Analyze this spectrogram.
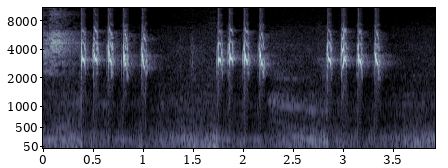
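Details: Sooty-headed bulbul nestling begging its parent: three rapid bursts of high, clipped chirps, five then four then four, in a quiet setting.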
